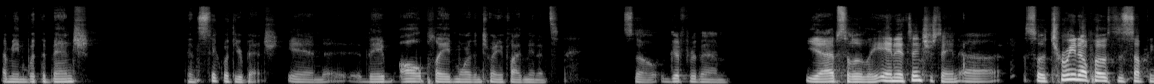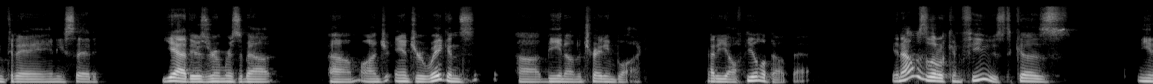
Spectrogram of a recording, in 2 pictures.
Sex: male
